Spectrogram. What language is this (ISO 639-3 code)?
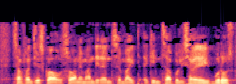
eus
